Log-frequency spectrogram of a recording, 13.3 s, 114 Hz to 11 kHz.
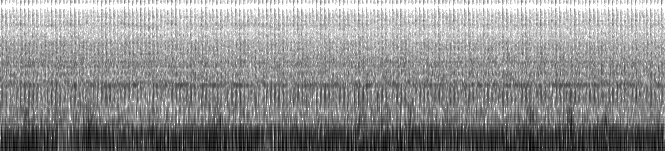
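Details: Kohler K91 single-cylinder petrol engine, first run in six years after freeing a stuck float and rigging a new exhaust to replace the rotten one. Crisp, regular exhaust bark at about three beats a second, steady speed, no misses; runs lovely.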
